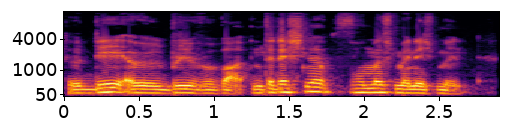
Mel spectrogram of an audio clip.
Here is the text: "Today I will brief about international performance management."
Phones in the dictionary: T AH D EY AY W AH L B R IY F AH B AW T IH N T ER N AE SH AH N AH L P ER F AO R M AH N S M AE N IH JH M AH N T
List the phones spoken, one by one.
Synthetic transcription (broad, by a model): T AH D EY AY W AH L B R IY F AH B AW T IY N T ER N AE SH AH N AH L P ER F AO M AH S M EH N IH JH M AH N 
